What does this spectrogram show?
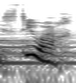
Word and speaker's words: steward: Il reste quelques cas particuliers comme le mot steward, qui s'écrit avec D mais prononcé T, steward.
